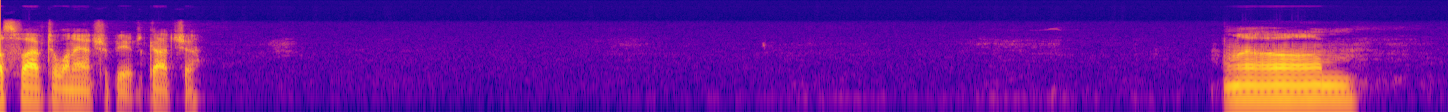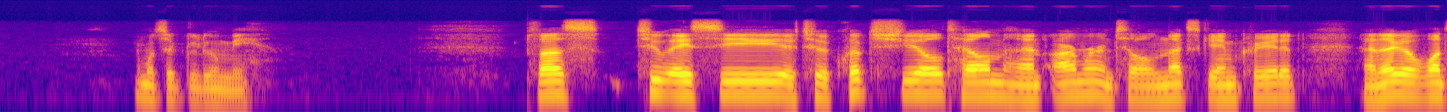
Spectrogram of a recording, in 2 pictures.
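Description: A man talks with animation close to a headset microphone.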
